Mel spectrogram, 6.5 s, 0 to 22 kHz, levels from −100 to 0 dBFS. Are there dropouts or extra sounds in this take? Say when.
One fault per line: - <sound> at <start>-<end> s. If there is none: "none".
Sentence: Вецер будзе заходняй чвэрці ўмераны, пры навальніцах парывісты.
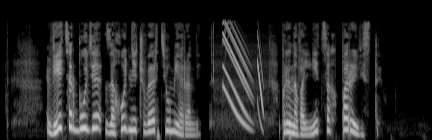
- chirp at 3.3-4.0 s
